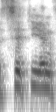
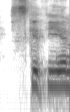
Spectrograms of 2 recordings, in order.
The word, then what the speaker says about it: Scythian: who have corrected me i've said cythian for a long time scythian apparently is what the way academics like to pronounce it in this part of the world scythians are a good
